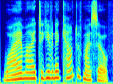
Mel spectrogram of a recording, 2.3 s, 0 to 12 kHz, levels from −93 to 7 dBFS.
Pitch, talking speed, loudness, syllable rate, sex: 225 Hz, 240 wpm, -15 LUFS, 5.1 syllables/s, female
